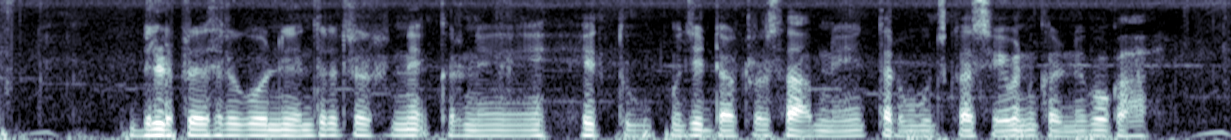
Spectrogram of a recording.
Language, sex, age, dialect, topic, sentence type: Hindi, male, 31-35, Awadhi Bundeli, agriculture, statement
